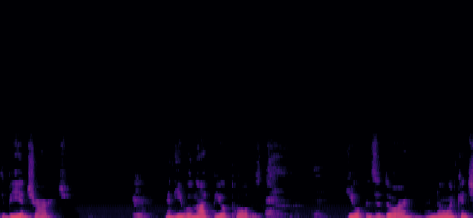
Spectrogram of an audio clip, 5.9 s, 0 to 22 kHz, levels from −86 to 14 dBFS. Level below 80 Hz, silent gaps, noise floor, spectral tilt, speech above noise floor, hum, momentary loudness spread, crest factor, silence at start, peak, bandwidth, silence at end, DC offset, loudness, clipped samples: -74 dBFS; none; -78 dBFS; -9 dB/octave; 42 dB; none; 21 LU; 20 dB; 0.05 s; -18 dBFS; 7.8 kHz; 0 s; under 0.1%; -37 LUFS; under 0.1%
